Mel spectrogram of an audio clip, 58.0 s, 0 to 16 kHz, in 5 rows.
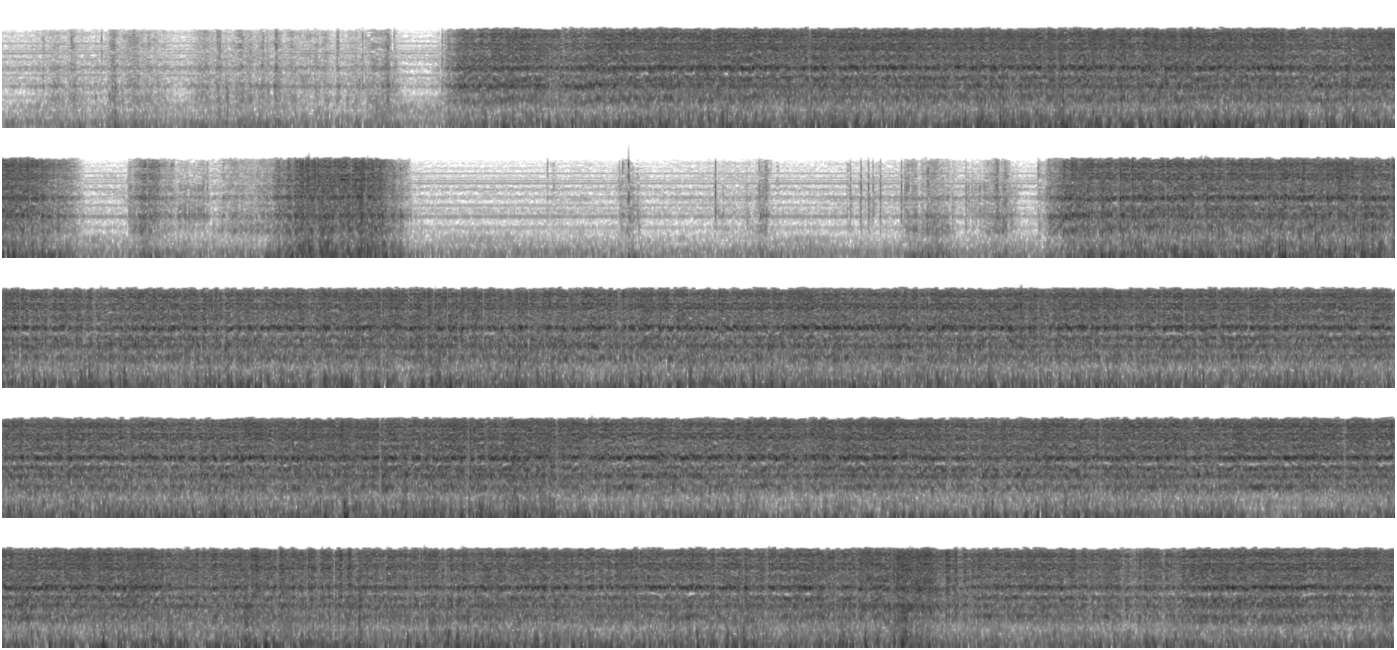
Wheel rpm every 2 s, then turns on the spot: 20, 40, 180, 230, 230, 200, 50, 50, 0, 20, 150, 220, 220, 230, 210, 220, 240, 230, 220, 240, 220, 220, 230, 230, 230, 230, 240, 250, 220.
0-2 12-16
